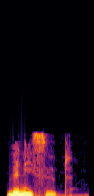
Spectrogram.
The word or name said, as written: minisuit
